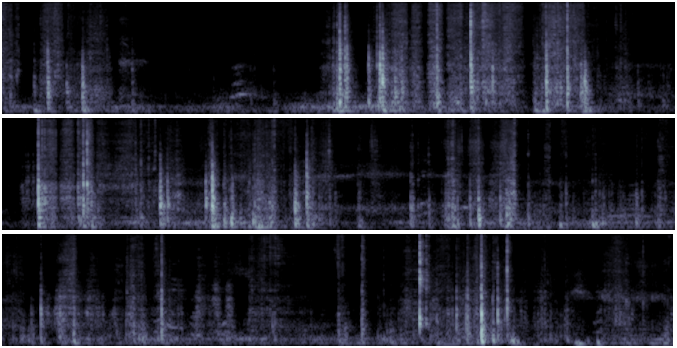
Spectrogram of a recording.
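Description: Cardboard box being opened by hand: irregular scraping, tapping and tearing of cardboard and packing tape as the tape is slit with a serrated knife and the flaps are pried apart.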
